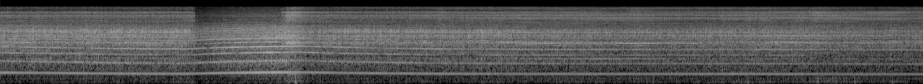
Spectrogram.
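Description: Electric angle grinder with a cutting disc cutting into a metal motorcycle handlebar, its motor whining steadily over a gritty hiss of disc on metal. The pitch sags and recovers with a brief louder swell about two to three seconds in as the disc bites; the cut is made only part way through the bar.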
